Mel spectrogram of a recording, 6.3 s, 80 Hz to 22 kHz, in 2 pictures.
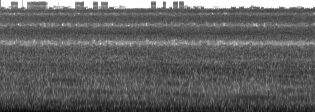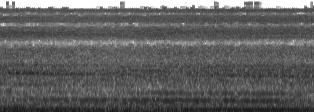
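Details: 2005 Mercedes CLK500 M113 V8 after valve cover gasket and breather cover replacement: deep steady idle, even rumble, no misses, ticks or hiss; runs smooth.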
